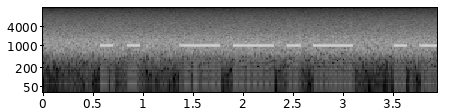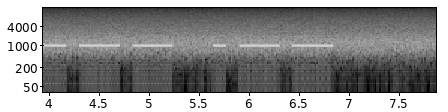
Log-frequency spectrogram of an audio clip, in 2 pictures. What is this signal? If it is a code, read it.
Morse code, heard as a keyed tone, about 9 wpm, 1020 Hz, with radio static and a narrow filter. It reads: IQJW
